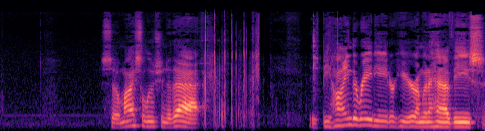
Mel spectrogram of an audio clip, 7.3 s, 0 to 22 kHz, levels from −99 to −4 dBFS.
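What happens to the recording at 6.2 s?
At 6.2 s the sound carries zipper noise, running from 5.85 to 6.60 s. The level moves by about 10 dB in unsmoothed 1 dB steps, around ten a second. Each jump clicks, so a ticking zipper rides on the sound.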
